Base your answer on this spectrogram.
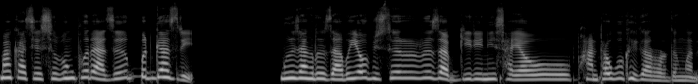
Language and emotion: Bodo, disgusted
